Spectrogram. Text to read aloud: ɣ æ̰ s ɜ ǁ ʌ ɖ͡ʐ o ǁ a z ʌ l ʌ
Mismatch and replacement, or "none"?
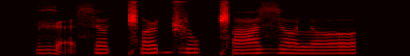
none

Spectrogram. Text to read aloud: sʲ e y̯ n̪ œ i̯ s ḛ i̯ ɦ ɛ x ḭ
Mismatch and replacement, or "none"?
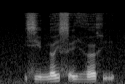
ɛ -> œ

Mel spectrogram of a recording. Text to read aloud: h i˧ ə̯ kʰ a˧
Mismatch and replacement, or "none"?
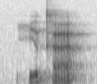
a˧ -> a˩˧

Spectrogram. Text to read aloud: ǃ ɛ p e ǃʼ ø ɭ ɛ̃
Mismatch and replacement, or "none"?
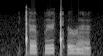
none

